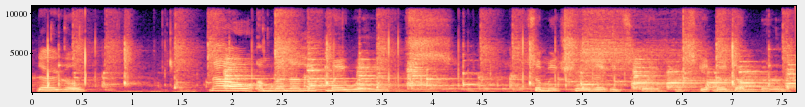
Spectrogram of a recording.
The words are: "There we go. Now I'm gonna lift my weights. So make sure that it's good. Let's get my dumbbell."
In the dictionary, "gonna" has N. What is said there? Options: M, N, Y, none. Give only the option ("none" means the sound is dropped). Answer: N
